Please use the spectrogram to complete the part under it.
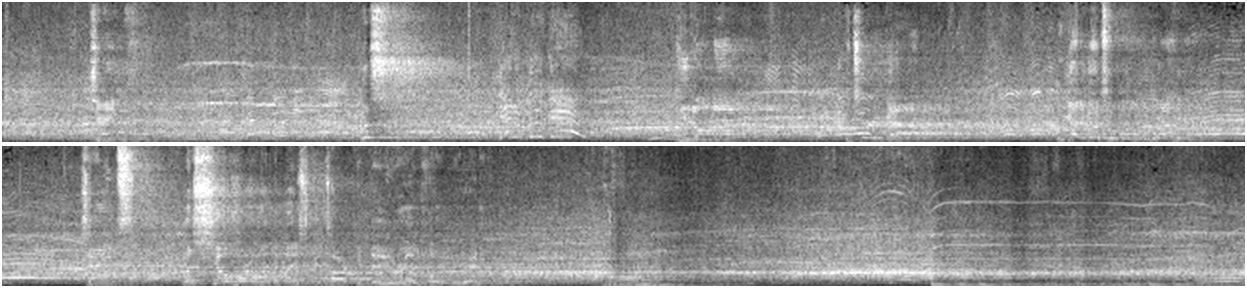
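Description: A crowd cheers and screams.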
